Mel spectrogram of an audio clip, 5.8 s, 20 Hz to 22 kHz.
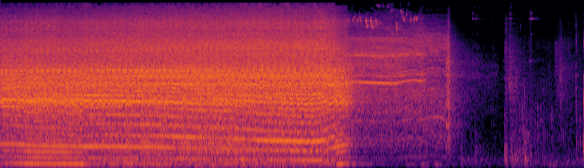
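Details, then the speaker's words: Milwaukee M12 Fuel cordless hammer drill, masonry bit, high speed setting 2 with hammer mode, drilling concrete: steady high motor whine with fast hammering buzz as bit bites, then winds down; hammer action normal. "as you can hear, not only is that drill bit spinning, you could hear the concussive force being transmitted into the concrete and drilling that hole out."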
